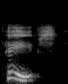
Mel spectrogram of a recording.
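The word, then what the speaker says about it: Pepys: right so since the Diary of Samuel peeps pronounced peeps anytime we have explanation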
